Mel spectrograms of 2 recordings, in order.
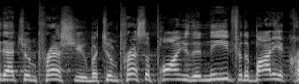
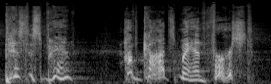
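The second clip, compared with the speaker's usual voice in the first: high, strained with real emotion, slowing at the end; choked up; 7 semitones higher, slower than usual. Real, not acted. Preacher recalling his answer to the friend, choked up. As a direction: push the words out through a tight throat.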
